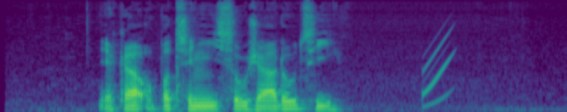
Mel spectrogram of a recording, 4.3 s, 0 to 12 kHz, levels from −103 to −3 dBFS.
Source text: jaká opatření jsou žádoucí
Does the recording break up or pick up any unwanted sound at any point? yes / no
yes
